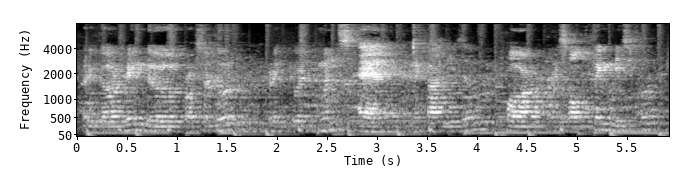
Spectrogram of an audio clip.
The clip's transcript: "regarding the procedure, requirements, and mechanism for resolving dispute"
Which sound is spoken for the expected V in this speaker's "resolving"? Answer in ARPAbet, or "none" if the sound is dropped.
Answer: F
